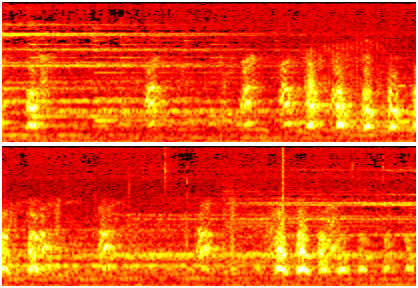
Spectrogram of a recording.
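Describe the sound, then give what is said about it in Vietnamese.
Two house dogs bark at night, standing with muzzles pointed outside: many sharp, moderately loud barks and yips come in irregular bursts and grow busier toward the middle and end. “hai con chó cứ đứng thế chõ mõm ra bên ngoài mà sủa, cho đến khi gà gáy tờ mờ”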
